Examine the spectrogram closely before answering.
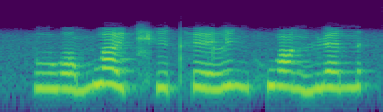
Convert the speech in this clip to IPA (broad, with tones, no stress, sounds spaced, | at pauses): l w ɔ˨˩ m w a˥˨ ɪ̯ t͡ɕʰ i˨˦ t̪ʰ e˧ ɪ̯ l i˥˨ ŋ x w ɑ˥˨ ŋ n̪ ɥ ɛ˦ n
